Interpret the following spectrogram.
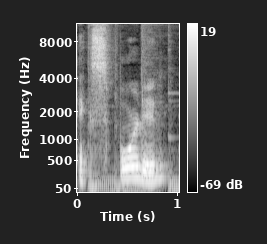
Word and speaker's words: exported: exports to Cuba right so here we have a verb and a noun when it's a verb the the stress is on the second syllable exported and here when it's a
